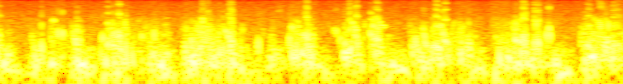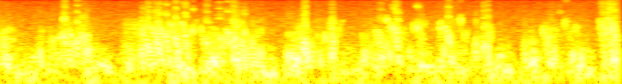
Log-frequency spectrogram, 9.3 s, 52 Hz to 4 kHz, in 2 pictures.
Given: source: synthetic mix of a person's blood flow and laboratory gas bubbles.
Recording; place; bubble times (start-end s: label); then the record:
Doppler ultrasound of blood flow; precordium
0.00-0.19 s: bubbles
0.26-0.72 s: bubbles
0.76-1.33 s: bubbles
1.40-1.89 s: bubbles
1.95-2.03 s: bubbles
2.12-2.44 s: bubbles
2.54-2.98 s: bubbles
3.11-3.63 s: bubbles
3.72-4.28 s: bubbles
4.38-4.86 s: bubbles
4.99-5.45 s: bubbles
5.61-6.73 s: bubbles
6.83-7.29 s: bubbles
7.40-7.93 s: bubbles
7.98-8.54 s: bubbles
8.62-8.71 s: bubbles
8.75-9.12 s: bubbles
9.18-9.35 s: bubbles
From the record:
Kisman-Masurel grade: 342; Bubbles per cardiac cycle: rolling drumbeat, 9 or more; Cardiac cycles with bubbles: 100%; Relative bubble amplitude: moderate (0.250 to 0.450); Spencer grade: 3 (all of the cardiac periods contain showers or single bubble signals, but not dominating or overriding the cardiac motion signals); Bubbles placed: anywhere in the cardiac cycle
